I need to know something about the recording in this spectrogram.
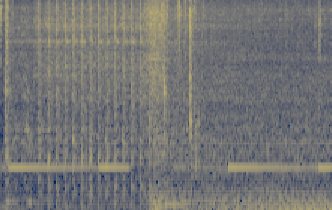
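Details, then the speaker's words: Car cranking for about two seconds, roughly five pulses a second, before catching into an even idle. The owner suspects the extended crank is because it ran only two minutes the night before after sitting a week. "i think it extended cranked now because of the fact that i only had it running for like two minutes last night after sitting for a week just to move them"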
